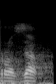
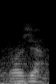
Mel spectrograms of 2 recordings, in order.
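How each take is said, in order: First: The middle consonant is a clear 'z' sound. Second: The middle consonant is a 'j' sound. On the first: "kita panggil Abdul Razak" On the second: "Jawa kan yang medok ... nggak bisa ngomong Z"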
